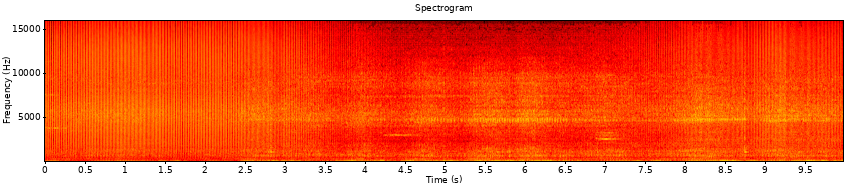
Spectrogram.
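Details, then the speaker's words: Yamaha FZ-S motorcycle after a complete engine rebuild finished the day before: steady, even idle with a smooth low beat and no knocks or rattles; it holds idle without stalling and the earlier start-up noise is gone. "So బండి అయితే స్మూత్గా ఉంది, చూసారా? ఆగట్లేదు బండి అయితే, బాగుంది, ఇబ్బంది ఏం లేదు ఇక బండి."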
